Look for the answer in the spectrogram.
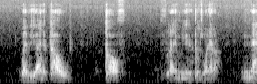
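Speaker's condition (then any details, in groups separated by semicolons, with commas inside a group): Laryngectomy; total laryngectomy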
